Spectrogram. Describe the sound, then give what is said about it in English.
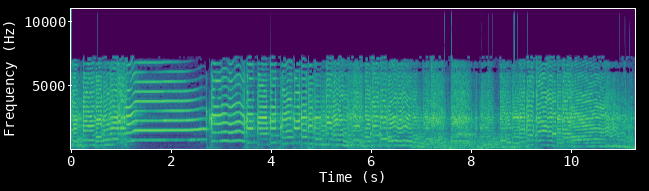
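A bright, overdriven electric guitar on the bridge pickup, with a humbucker-like character, plays sustained, bending notes, then a busy run of phrases, loud and continuous throughout with no voices. “This is front treble. You know, I'm sorry, bridge. And it's, you know what? It's interesting when you're overdriving.”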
